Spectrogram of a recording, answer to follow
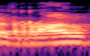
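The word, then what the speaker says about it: wrong: And developed रॉन्ग habits, यहाँ पे W silent letter होता है, केवल रॉन्ग पढ़ेंगे। W को लिखते हैं लेकिन इसे पढ़ते नहीं है, रॉन्ग नहीं पढ़ेंगे, रॉन्ग बस पढ़ेंगे।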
